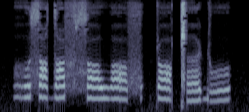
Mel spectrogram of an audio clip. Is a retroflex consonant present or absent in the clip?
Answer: present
